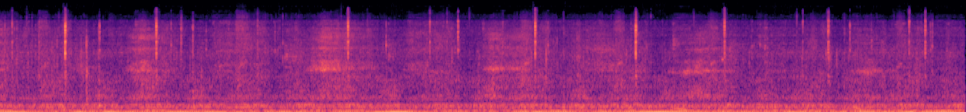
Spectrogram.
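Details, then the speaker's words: Loaded touring bicycle on a cold ride: faint regular clinks about once a second under wind rumble, brake rubbing from an out-of-true wheel that needs truing. "Clink, clink, clink. Told you it needed to be trued. I got the brake rubbing."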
